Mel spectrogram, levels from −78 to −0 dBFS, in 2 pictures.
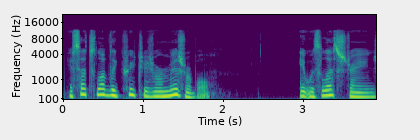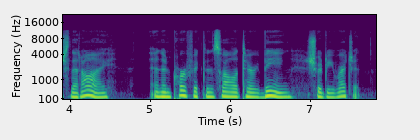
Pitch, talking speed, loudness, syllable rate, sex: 175 Hz, 155 wpm, -16 LUFS, 6.0 syllables/s, female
